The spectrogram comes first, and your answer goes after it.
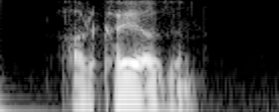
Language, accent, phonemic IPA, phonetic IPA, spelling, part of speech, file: Armenian, Eastern Armenian, /ɑɾkʰɑˈjɑzən/, [ɑɾkʰɑjɑ́zən], արքայազն, noun, Hy-արքայազն.ogg
- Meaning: prince, son of a king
